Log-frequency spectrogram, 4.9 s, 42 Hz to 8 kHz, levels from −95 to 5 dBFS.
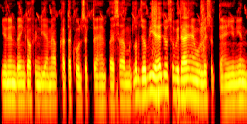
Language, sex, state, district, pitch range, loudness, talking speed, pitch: Hindi, male, Uttar Pradesh, Deoria, 115-140 Hz, -20 LUFS, 290 wpm, 120 Hz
